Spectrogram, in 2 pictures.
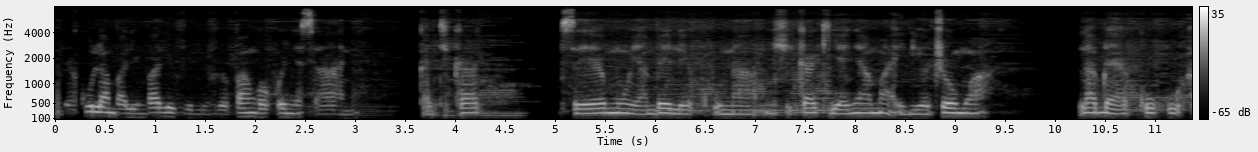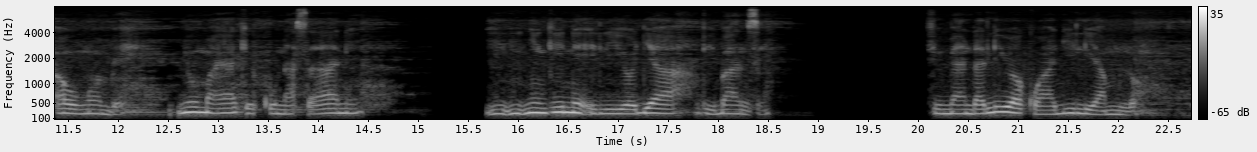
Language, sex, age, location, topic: Swahili, male, 18-24, Mombasa, agriculture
